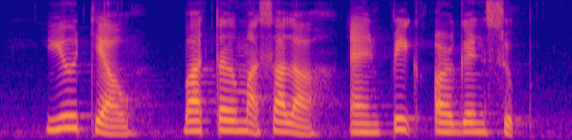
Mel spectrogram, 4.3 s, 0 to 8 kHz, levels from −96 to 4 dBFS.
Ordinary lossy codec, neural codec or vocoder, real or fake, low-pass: none; none; real; none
